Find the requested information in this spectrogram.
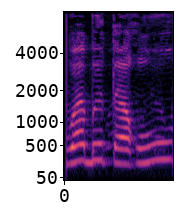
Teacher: وابتغوا میں با حرف قلقلہ ساکن ہے تو یہاں پر قلقلہ خوب ظاہر کریں گے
